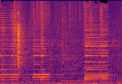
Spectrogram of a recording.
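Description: Background music: an acoustic guitar strumming a few separate chords, each ringing briefly before the next.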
